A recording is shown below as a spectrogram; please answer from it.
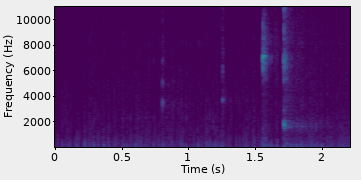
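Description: Near silence, with one faint computer-mouse click about one and a half seconds in.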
